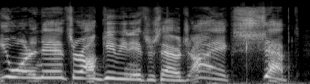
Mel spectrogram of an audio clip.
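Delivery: mock high, mad, defiant tone. Retelling an argument from old shows, imitating Mr. Perfect getting mad. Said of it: "And then Perfect like gets mad".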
